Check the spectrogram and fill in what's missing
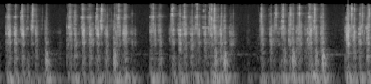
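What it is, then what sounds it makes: Plastic mechanical keyboard with clicky switches. Fingertips with painted nails type quickly on a backlit plastic mechanical keyboard with clicky green switches. Bursts of sharp, bright clicks layered over a low, hollow clack come in quick runs, separated by brief pauses.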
